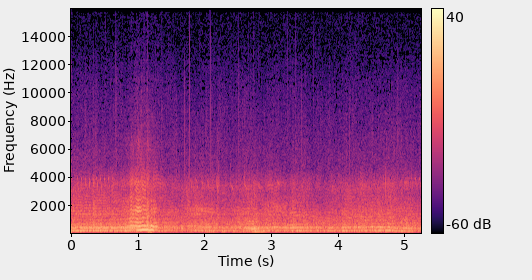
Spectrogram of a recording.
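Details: Undisturbed honey bee hive, taken from a vinyl recording: continuous low buzzing drone, with one nearby bee passing close for a louder wavering buzz near the start before the even hum resumes.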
